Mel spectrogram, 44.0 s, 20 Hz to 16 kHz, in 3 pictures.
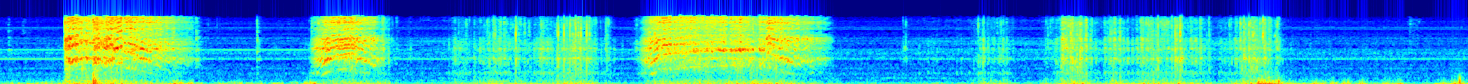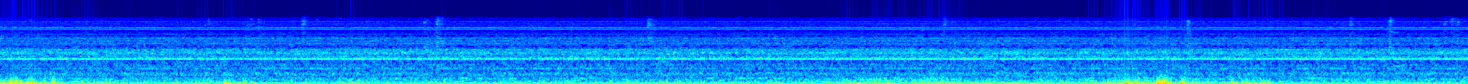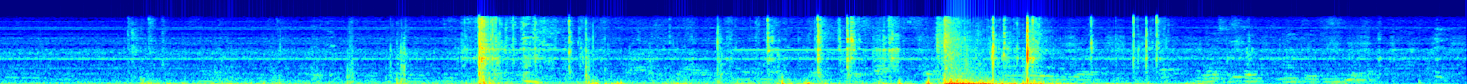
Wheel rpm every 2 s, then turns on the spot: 90, 20, 30, 130, 20, 30, 20, 0, 0, 0, 0, 0, 0, 0, 0, 0, 0, 0, 0, 0, 0, 0.
2-4 8-14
